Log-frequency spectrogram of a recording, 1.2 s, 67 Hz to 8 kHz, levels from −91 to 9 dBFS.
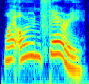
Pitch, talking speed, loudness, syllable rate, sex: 275 Hz, 150 wpm, -14 LUFS, 3.9 syllables/s, female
